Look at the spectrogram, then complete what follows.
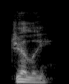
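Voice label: "jelly", Australian English; pronunciations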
